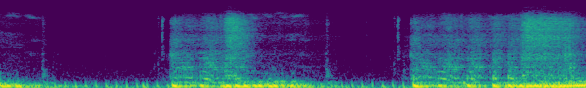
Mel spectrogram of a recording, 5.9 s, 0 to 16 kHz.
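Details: 85 engine in a Honda CT70, cold at a weekly winter warm-up, with a worn-out starter: sluggish, uneven cranking bursts that die off before it finally catches and runs. Slow cranking, hard cold start.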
